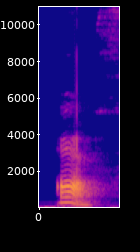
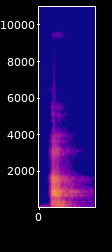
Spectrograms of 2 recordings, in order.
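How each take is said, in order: First: The vowel is a full, clear vowel. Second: The vowel is a quick, reduced schwa.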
